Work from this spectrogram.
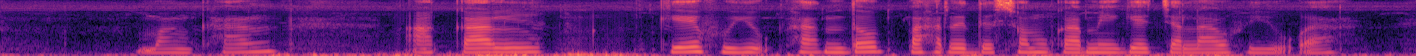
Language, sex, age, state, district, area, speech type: Santali, female, 30-45, Jharkhand, Seraikela Kharsawan, rural, spontaneous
